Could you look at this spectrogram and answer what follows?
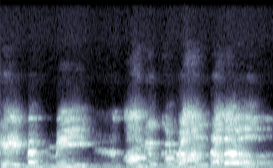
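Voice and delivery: high, hammed-up street bro; bro Quran voice. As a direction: play the Quran as a friendly homie.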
